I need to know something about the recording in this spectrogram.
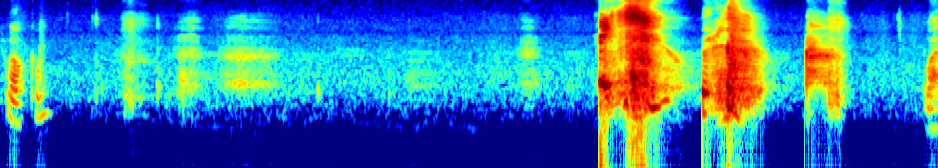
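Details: Faint speech, then a quick run of three or four forceful sneezes, a sneezing fit brought on by chhinkni sneezing powder.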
